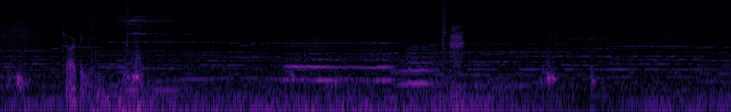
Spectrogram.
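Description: Killer bee enemy in the video game Popup Dungeon, a faint buzzing drone running under steady talking, with a few clicks and game effects around it.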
